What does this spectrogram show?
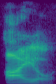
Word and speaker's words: isle: is isle okay uh the AI at the very beginning makes an i sound the S is silent okay so the word is isle try that one more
